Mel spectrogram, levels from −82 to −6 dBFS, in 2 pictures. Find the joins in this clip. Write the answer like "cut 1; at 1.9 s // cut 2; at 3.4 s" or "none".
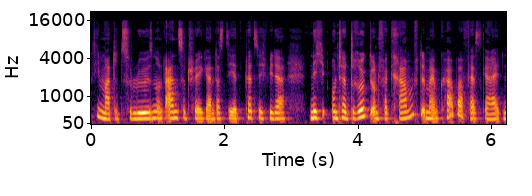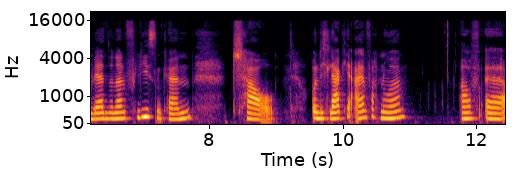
none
